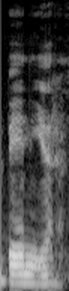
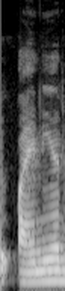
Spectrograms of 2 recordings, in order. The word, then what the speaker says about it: Payoneer: यहाँ पे लिखना है पेनियर। ठीक है व्यूअर्स, PAYONER, पेनियर। कुछ पायनियर भी कहते हैं, कुछ पेनियर कहते हैं, और जो भी आप आसानी से प्रोनाउंस कर सकते हैं आप वो बोल सकते हैं, लेकिन इसके स्पेलिंग है PAYNER।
